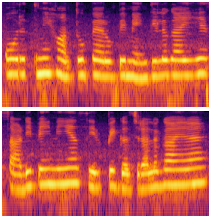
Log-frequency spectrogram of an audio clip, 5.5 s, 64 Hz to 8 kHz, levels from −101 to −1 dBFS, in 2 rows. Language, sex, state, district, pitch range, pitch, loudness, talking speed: Hindi, female, Punjab, Pathankot, 255-290 Hz, 275 Hz, -12 LUFS, 165 wpm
